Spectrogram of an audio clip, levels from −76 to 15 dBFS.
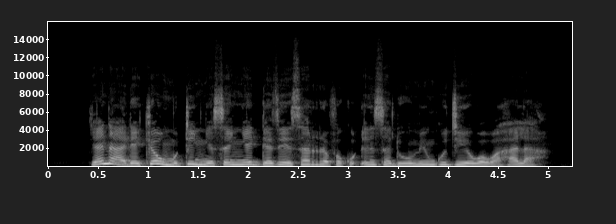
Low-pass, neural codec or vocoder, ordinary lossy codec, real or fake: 14.4 kHz; vocoder, 44.1 kHz, 128 mel bands every 512 samples, BigVGAN v2; none; fake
